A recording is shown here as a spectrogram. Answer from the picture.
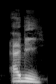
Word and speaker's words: AMI: and we pronounce it Abby because friend there's a lot of French people okay also means friend right in French but that's the same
